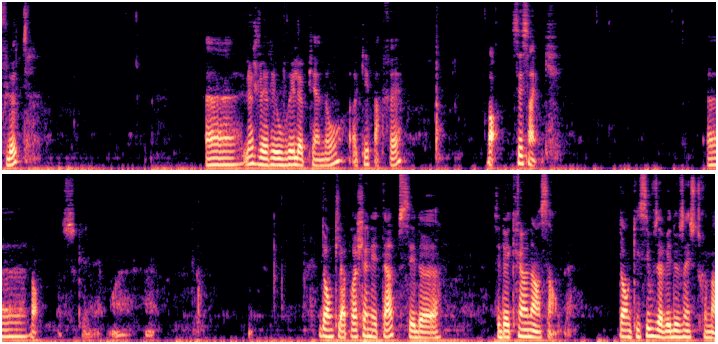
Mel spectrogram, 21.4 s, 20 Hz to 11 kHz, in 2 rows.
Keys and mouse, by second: 4.2 click, 7.2 click, 8.9 click, 10.0 click, 14.7 ctrl+F7.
